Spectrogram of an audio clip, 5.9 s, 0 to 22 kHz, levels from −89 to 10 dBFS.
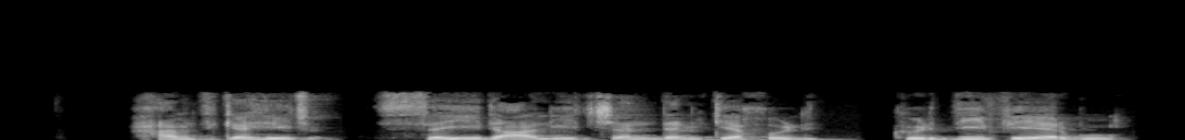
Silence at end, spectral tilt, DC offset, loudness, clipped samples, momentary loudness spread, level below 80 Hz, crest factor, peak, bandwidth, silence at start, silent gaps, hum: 0.35 s; -5.5 dB/octave; under 0.1%; -16 LUFS; under 0.1%; 13 LU; -64 dBFS; 16 dB; -2 dBFS; 7.8 kHz; 0.65 s; none; none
